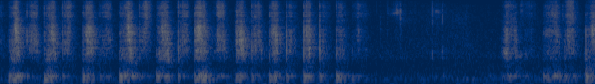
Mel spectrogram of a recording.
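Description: A wooden stylus scratches the flamingo motif on a coated scratch-art paper sticker sheet lying on a mat. It makes a quick series of dry, rasping strokes with bright hiss and a low papery body, pauses for about a second, then resumes.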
